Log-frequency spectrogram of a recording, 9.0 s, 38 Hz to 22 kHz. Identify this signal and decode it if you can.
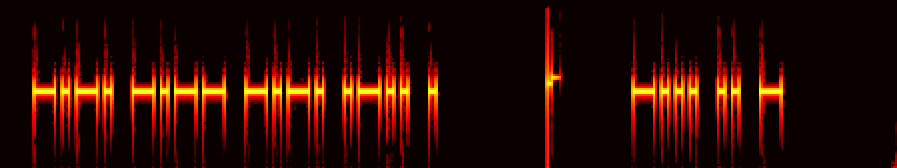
Morse code, heard as a keyed tone, about 17 wpm, 700 Hz. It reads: CYCLE BIT
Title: Sentences from Top 900 Words - New Word Drill - 17wpm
